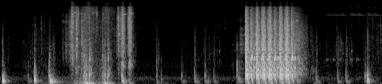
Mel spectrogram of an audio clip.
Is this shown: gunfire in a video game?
yes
